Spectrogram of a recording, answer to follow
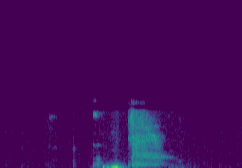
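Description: A man's brief non-speech vocal sound about a second in: a short low voiced burst followed at once by a breathy rush of air.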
